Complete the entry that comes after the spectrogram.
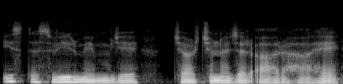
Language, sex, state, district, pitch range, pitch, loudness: Hindi, male, Arunachal Pradesh, Lower Dibang Valley, 90-110 Hz, 90 Hz, -15 LUFS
